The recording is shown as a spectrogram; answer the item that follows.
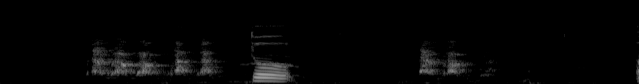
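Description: A small dog yapping in two quick runs of high-pitched yaps, about a second in and again past four seconds. A man's single spoken word falls between them and is louder than the yaps.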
